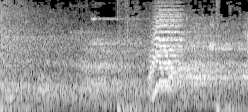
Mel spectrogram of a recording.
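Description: A volleyball is struck with a sharp hit, and a dull thud follows about a second later. Through it runs the chatter of voices echoing in a large hall, and near the end a voice shouts, rising in pitch.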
